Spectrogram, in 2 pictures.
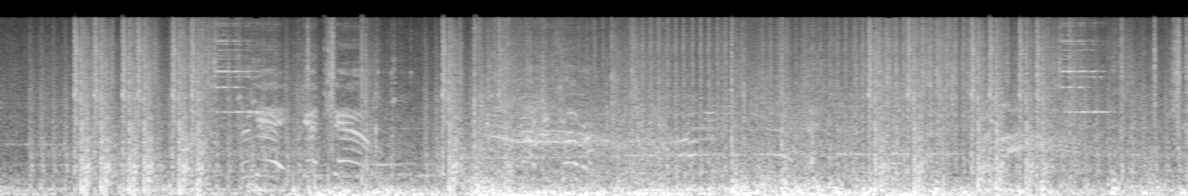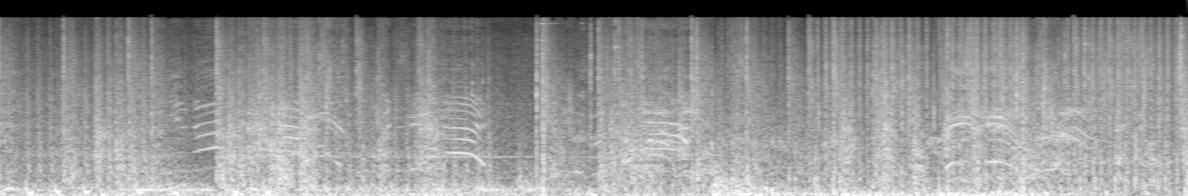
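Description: Rifle shots crack loudly, one after another.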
